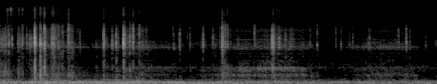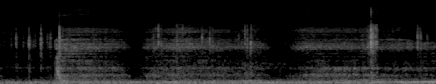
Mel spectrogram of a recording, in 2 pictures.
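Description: Green elastic cords with metal hooks being handled: quick light metallic clicks and rattles for the first few seconds, then softer scattered handling noises, over a steady low hum.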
